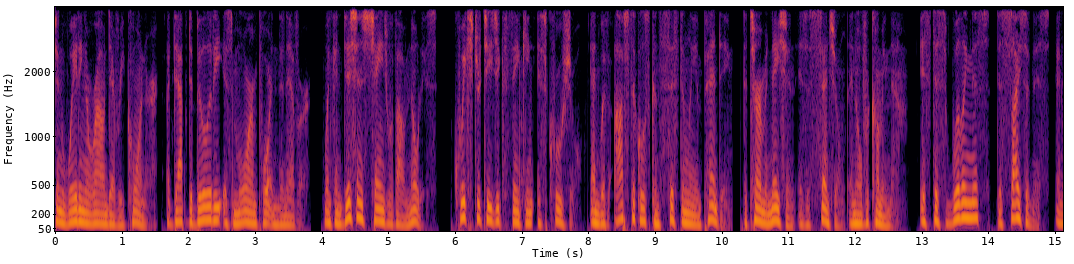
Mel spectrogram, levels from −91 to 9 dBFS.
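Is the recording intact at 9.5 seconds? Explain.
Yes, at 9.5 seconds the speech plays through intact, with no dropout, click, distortion or other fault to be heard at that point.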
